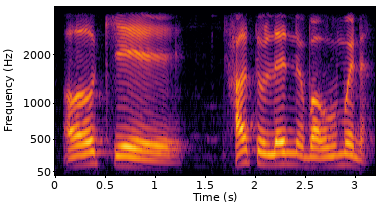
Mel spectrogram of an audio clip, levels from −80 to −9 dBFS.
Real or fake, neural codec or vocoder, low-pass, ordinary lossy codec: real; none; 3.6 kHz; none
